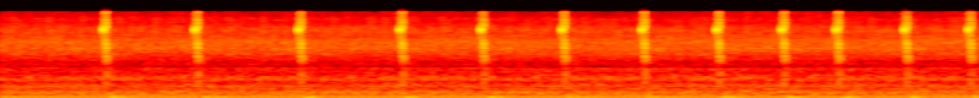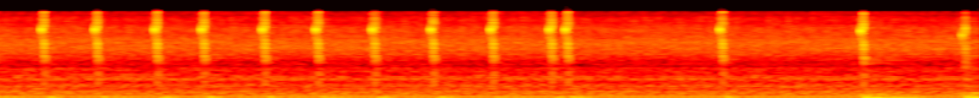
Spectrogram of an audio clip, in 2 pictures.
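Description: A game menu clicks quickly and steadily as the selection moves.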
